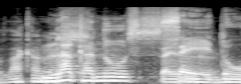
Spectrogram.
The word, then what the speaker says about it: Raknus Selu: Like a Shaolu in Chinese. So Selu. Right. Right. So you have to say it slowly. And in fact, as you walk the trail slowly, you say the trail slowly, syllable by syllable.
